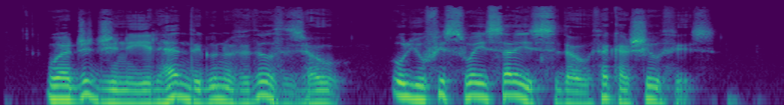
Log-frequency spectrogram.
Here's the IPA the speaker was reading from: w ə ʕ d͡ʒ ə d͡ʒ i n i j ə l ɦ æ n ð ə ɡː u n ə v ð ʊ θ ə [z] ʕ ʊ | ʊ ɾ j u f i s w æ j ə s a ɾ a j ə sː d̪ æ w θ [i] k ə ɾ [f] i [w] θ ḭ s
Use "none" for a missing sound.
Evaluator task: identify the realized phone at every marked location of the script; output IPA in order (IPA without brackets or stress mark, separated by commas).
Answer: z, æ, ʃ, w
